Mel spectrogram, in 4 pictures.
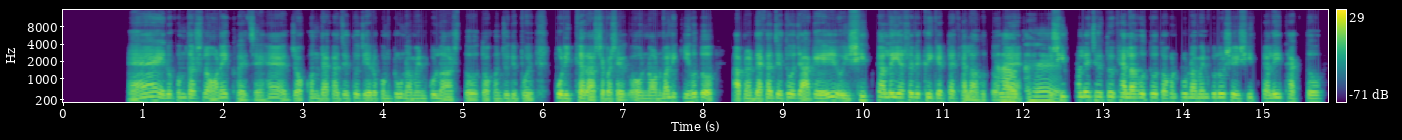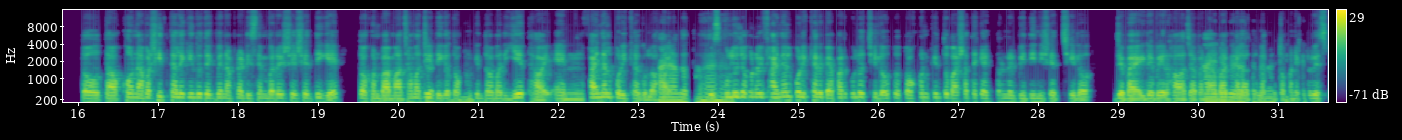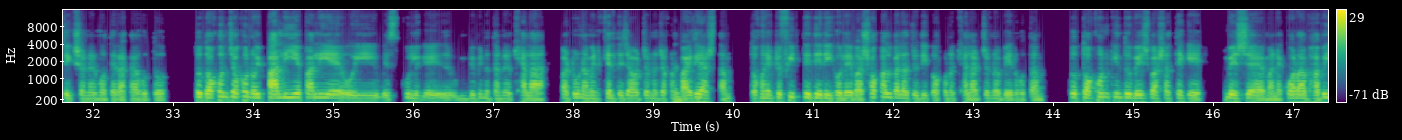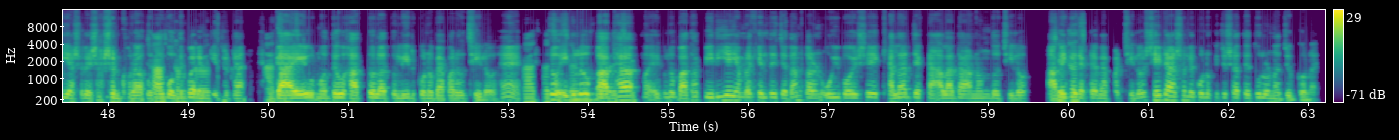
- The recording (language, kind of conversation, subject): Bengali, podcast, খেলার সময় তোমার সবচেয়ে মজার স্মৃতি কোনটা?
- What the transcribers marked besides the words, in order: in English: "নরমালি"; in English: "টুর্নামেন্ট"; in English: "ফাইনাল"; in English: "ফাইনাল"; in English: "স্কুল"; in English: "ফাইনাল"; in English: "রেস্ট্রিকশন"; in English: "টুর্নামেন্ট"; unintelligible speech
